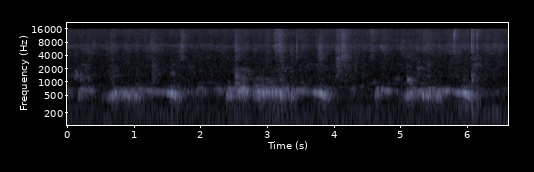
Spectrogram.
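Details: Spotted dove used to lure wild doves, 'Hạp Bổi' voice style: quiet, hollow three-part coos repeated about every two seconds over a steady background hiss.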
